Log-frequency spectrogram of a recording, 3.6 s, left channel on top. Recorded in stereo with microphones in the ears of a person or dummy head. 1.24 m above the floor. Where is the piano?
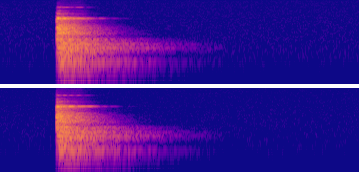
55° right (ahead or behind), 1.5 m.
